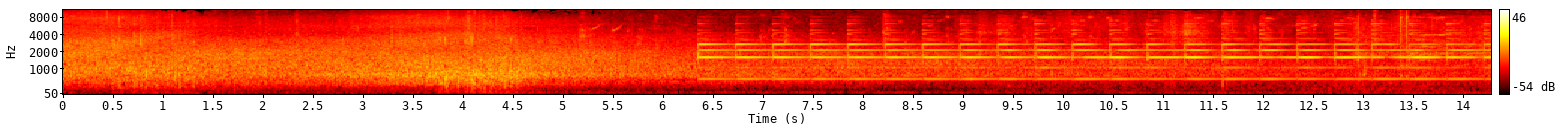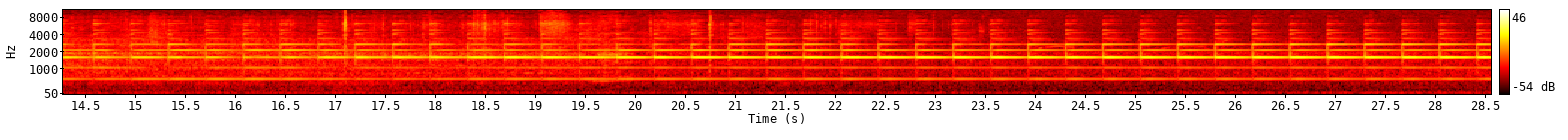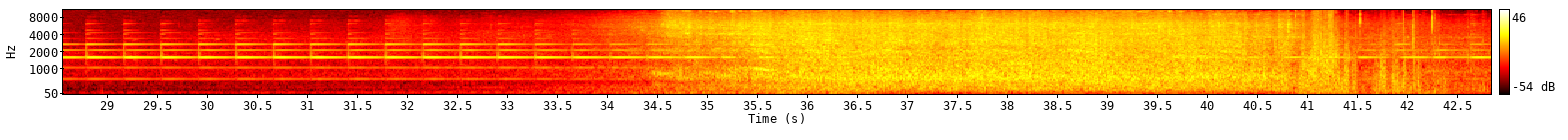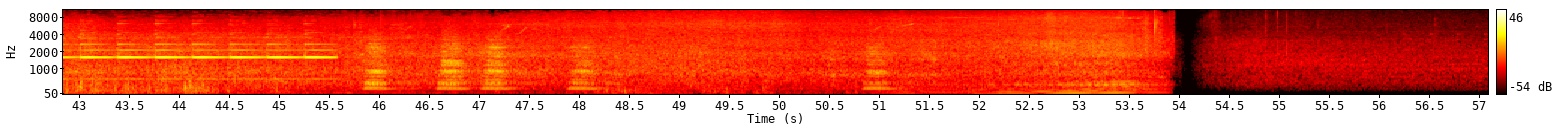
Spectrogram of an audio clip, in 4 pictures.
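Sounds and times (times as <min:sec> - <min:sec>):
level-crossing warning bell ringing: 0:06.3 - 0:48.4.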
